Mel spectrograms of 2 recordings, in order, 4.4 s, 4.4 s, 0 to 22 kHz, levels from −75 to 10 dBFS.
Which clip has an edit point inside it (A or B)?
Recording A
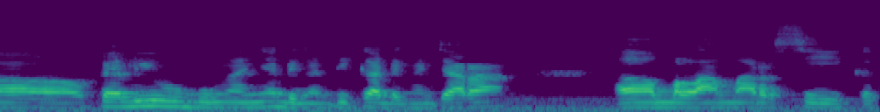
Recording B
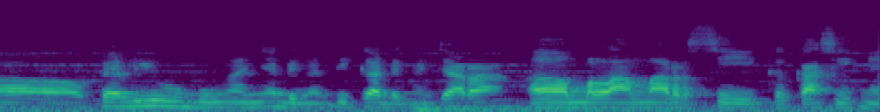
B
